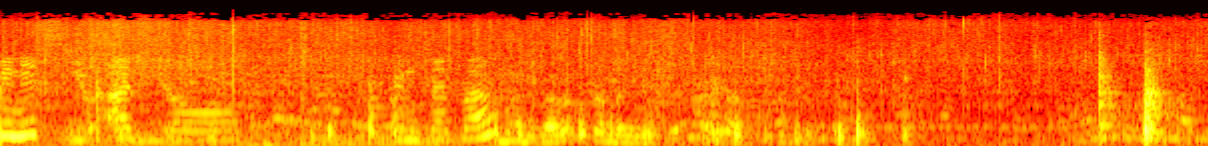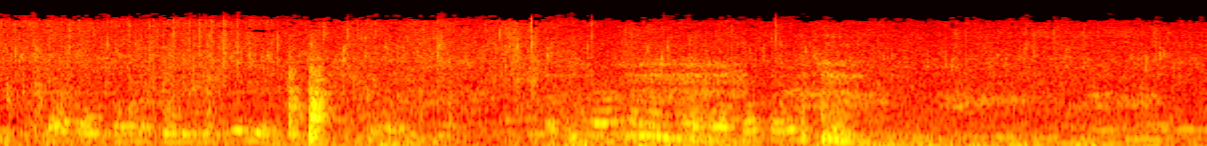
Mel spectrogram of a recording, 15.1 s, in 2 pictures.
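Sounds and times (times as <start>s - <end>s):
meat sizzling in a pot: 0.0s - 15.0s
wooden spoon scraping a pot: 0.4s - 5.8s.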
